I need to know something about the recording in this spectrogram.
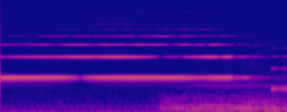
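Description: Wind ensemble playing a slow, quiet passage: a single high note held steady, joined at about two and a half seconds in by a low sustained chord in the lower instruments.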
